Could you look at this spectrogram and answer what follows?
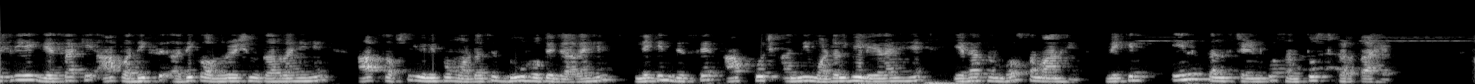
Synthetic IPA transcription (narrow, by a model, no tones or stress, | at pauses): ɪslieːd͡ʒɛːsakiʔaːpɐd̪ʱɪkseʔɐd̪ʱɪkɔːbzəɾʋeːʃənkɐɾːɐɦeɦɛ̃ | aːpsɐbsejuːnɪfʰɔːɾmːɔːɖəlsed̪uːɾɦoːt̪ed͡ʒaːɾɐɦeɦɛ̃leːkɪnd͡ʒɪsːeaːp̚kʊt͡ʃʰɐnjimɔːɖəlbʱileːɾɐɦeɦɛ̃jɐɦasɐ̃mbʱəʋt̪saːmaːnɦɛ̃ː | leːkɪnɪnkɐ̃nsʈẽːɳʈkosɐ̃nt̪ʊʃʈkɐɾt̪aɦɛː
